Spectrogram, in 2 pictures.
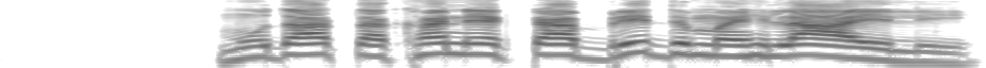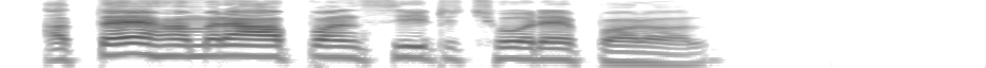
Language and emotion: Maithili, sad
